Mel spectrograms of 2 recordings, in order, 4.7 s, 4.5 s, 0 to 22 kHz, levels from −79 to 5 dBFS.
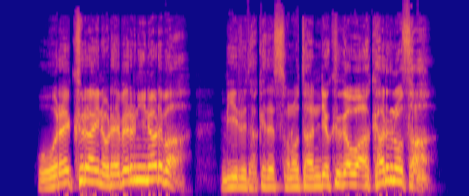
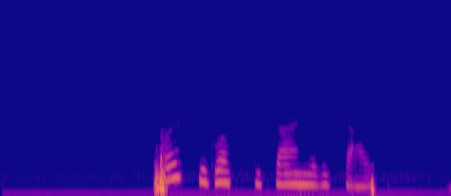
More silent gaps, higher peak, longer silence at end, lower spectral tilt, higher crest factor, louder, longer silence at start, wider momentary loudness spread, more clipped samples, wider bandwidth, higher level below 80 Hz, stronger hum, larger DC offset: neither; first, 0 dBFS vs -16 dBFS; second, 0.4 s vs 0.75 s; second, -4.5 dB/octave vs -10.5 dB/octave; second, 12 dB vs 26 dB; first, -11 LUFS vs -39 LUFS; second, 0.4 s vs 1.55 s; second, 8 LU vs 16 LU; neither; first, over 20 kHz vs 15.5 kHz; about the same, -52 dBFS vs -56 dBFS; neither; neither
